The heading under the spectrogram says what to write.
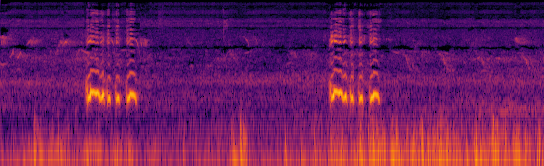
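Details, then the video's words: Zebra dove cooing, played to coax other birds into singing: two identical phrases roughly two and a half seconds apart, each a hooked rising coo followed by three fast, clipped notes, with low rumbling noise underneath. "perkutut raja pikat cocok untuk memancing burung cepat bunyi"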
